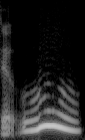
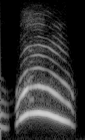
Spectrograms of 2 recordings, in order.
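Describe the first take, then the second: First: The call is soft and shallow. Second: The call is loud and high-pitched. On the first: "first it starts with a very shallow voice" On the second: "the voice gets harder, stronger and stronger"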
